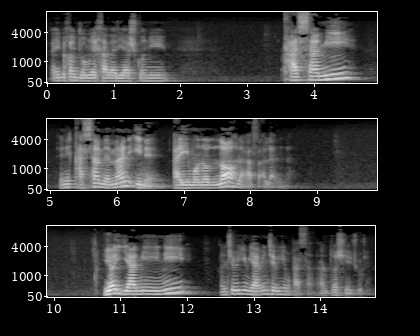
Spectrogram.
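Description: A man teaching a grammar lesson, explaining step by step and often asking the listener questions. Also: pauses often. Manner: lively, swinging pitch.

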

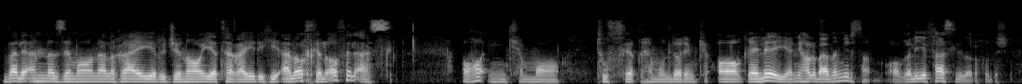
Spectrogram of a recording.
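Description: A man's voice: medium pitch, darkish tone, highs cut off. A man teaching a class, reading passages of a legal text aloud and explaining each line in plain everyday speech, often asking a question and then answering it himself. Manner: reads Arabic text then explains it in colloquial Persian, asks himself questions. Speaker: teacher of Islamic jurisprudence.

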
